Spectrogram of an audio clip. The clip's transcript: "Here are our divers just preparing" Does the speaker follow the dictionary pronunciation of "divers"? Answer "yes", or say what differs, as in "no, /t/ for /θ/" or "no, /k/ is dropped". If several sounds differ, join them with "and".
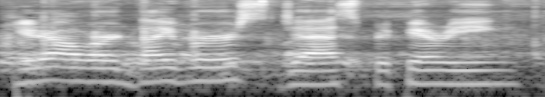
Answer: no, /s/ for /z/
